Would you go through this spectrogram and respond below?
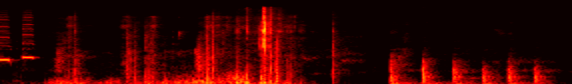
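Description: Repeated knocking, a run of six evenly spaced firm raps near the end, preceded by a busier stretch of louder thumps and crunchy clatter.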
